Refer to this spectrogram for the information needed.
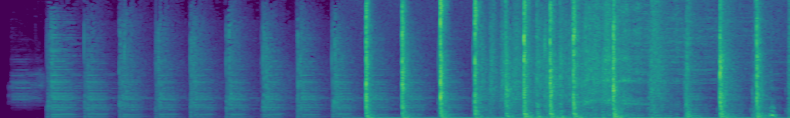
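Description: Someone drums on a countertop: about a dozen evenly spaced, hollow knocks, then a faster, louder, busier rhythm of thuds and sharp taps over a low, steady hum.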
